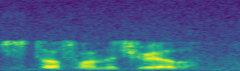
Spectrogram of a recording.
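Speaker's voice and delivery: hushed, very quiet, breathy near-whisper murmur. Retelling what a coach said to him: imitating a real quiet voice. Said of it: "real quiet".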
